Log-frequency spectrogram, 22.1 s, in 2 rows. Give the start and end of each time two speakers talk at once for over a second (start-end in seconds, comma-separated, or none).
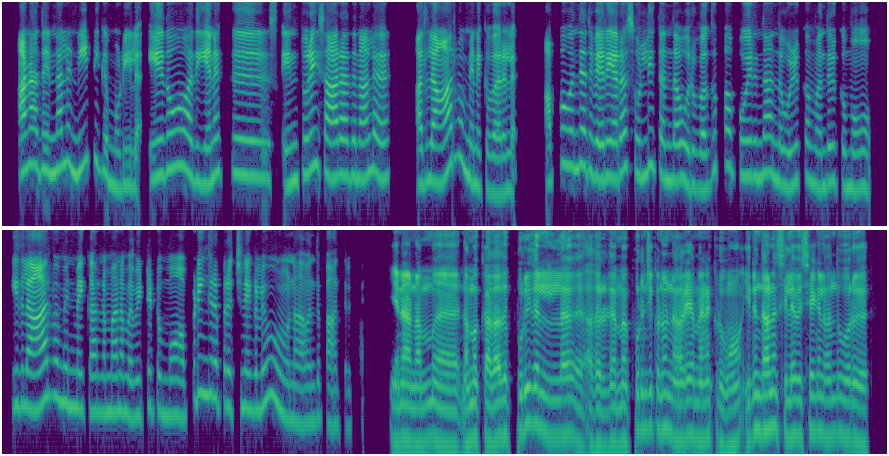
none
